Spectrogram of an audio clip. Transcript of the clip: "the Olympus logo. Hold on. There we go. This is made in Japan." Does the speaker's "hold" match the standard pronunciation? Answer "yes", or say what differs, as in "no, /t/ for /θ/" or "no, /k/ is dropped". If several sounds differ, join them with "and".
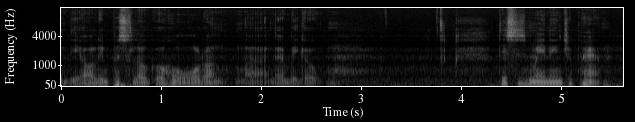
no, /l/ is dropped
